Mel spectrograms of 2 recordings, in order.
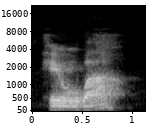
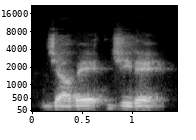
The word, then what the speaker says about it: Yahvé: Entonces va a aparecer, por ejemplo, Jehová, que ya he dicho que es una mala transliteración, una mala pronunciación del nombre. Va a aparecer, por ejemplo, Yahvé Jireh, pero muchos lo conocen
